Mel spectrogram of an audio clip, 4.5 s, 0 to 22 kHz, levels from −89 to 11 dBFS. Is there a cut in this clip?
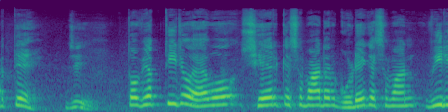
no; 0 cuts

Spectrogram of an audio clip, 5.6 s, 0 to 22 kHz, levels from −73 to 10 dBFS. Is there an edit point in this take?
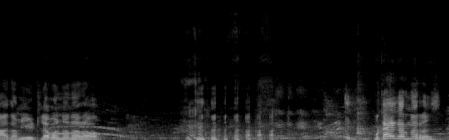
no; 0 cuts

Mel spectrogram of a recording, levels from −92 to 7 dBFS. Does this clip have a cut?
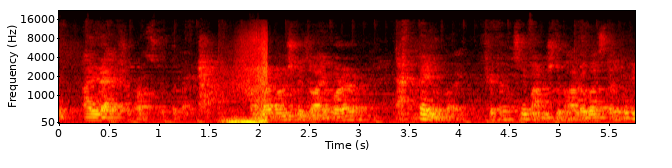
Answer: yes; 1 cut; at 1.9 s

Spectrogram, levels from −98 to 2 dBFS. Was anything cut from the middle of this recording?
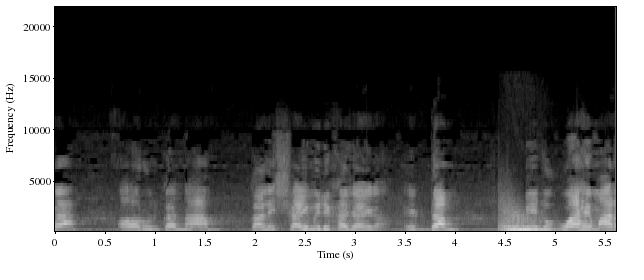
yes; 1 cut; at 4.7 s

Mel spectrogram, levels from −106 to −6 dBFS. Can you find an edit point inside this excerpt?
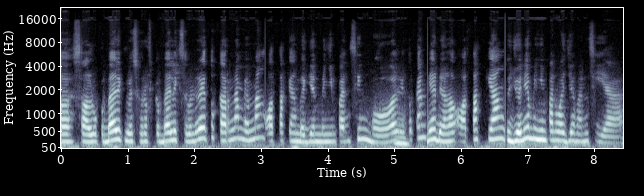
yes; 3 cuts; at 3.1 s, 5.5 s, 6.6 s

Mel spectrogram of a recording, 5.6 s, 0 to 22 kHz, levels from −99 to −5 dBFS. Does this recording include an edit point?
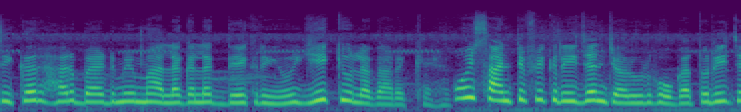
yes; 1 cut; at 3.4 s

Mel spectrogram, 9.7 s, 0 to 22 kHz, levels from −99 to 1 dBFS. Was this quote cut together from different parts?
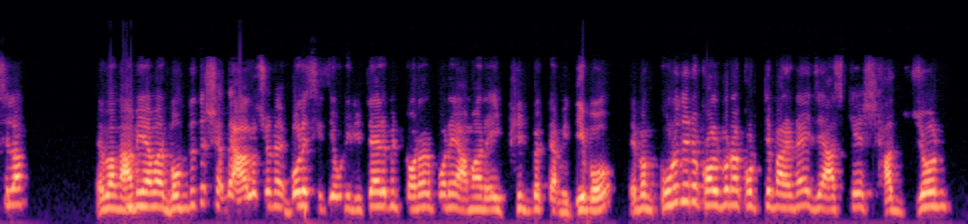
yes; 1 cut; at 6.2 s

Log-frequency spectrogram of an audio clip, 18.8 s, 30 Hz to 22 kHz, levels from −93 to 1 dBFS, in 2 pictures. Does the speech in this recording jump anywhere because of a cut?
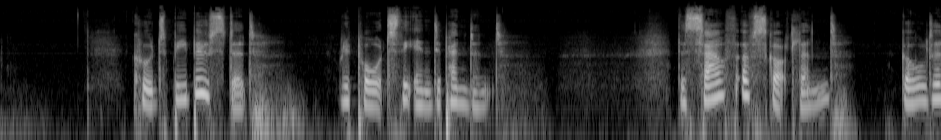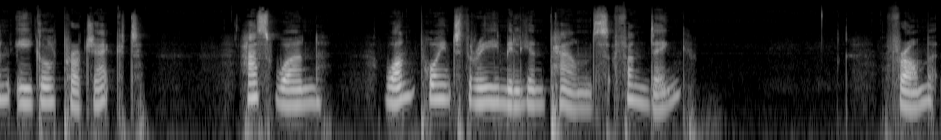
no; 0 cuts

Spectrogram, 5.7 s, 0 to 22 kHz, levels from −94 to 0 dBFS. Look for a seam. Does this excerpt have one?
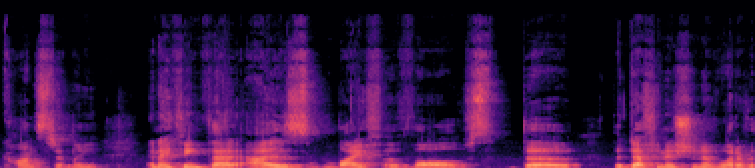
no; 0 cuts

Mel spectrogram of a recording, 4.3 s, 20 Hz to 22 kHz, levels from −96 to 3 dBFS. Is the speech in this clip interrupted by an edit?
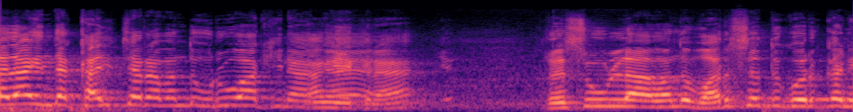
yes; 1 cut; at 1.6 s

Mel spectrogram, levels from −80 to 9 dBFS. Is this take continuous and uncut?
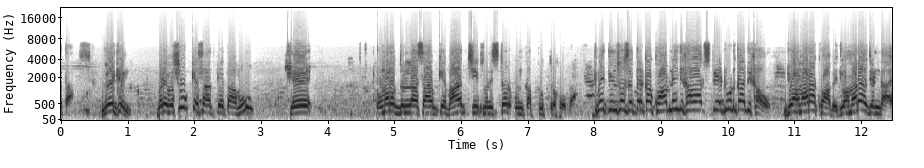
no; 1 cut; at 7.9 s

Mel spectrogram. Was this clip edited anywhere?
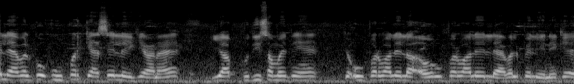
no; 0 cuts

